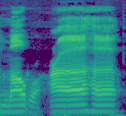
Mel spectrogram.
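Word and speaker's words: مَرْعَاهَا: Kemudian satu lagi catatan Ustadz, ro sukun kalau sebelumnya itu fathah, coba ditebalkan ya. Akhraja minha ma'aha wa mar'aha wa mar.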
